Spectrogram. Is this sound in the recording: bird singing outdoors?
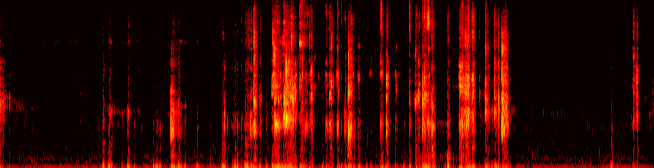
no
